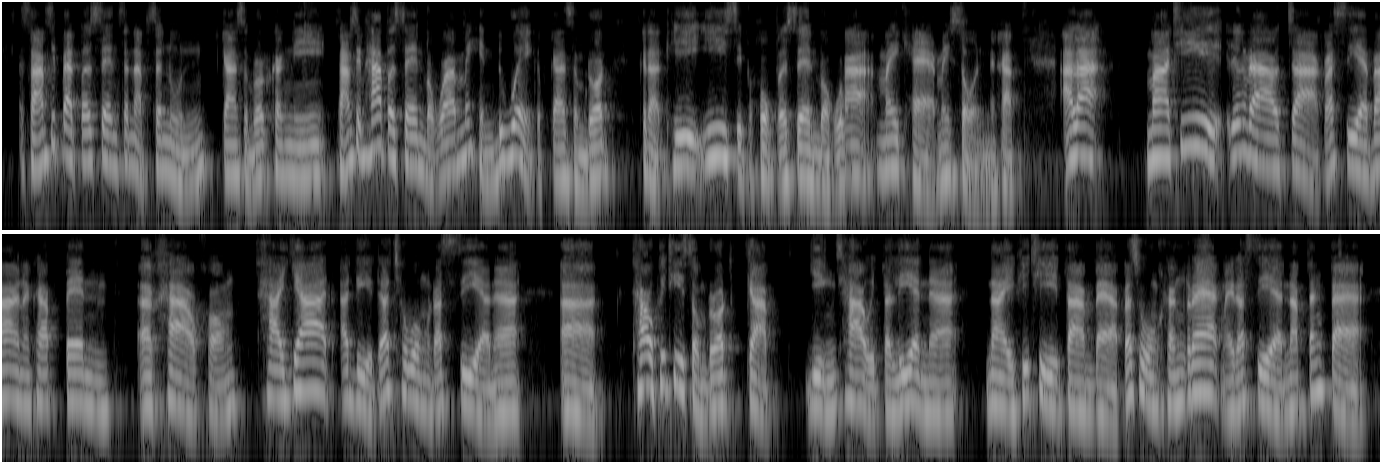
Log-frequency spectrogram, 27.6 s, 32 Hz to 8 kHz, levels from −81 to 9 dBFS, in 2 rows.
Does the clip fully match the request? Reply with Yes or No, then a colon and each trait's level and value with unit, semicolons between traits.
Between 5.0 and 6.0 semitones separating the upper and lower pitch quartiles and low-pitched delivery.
No: average, 4.5 semitones; low, 130 Hz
